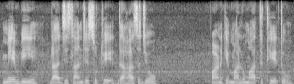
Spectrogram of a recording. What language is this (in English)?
Sindhi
